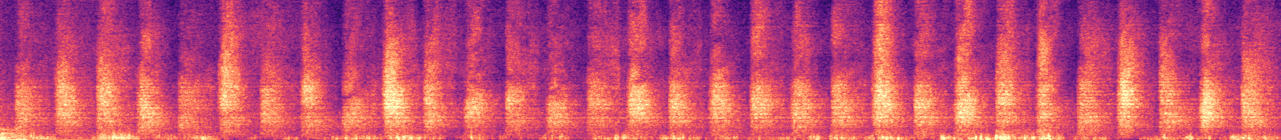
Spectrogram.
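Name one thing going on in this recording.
A steam locomotive chuffs steadily and rhythmically.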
